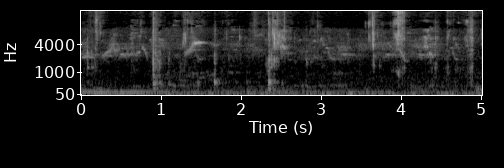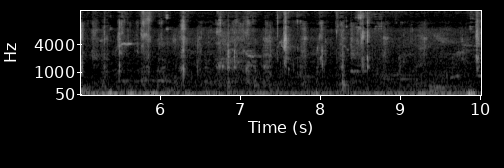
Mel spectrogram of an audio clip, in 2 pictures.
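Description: A person eating rice and fish curry with his fingers: chewing and lip-smacking, with many small wet mouth clicks, over a steady low rumble.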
